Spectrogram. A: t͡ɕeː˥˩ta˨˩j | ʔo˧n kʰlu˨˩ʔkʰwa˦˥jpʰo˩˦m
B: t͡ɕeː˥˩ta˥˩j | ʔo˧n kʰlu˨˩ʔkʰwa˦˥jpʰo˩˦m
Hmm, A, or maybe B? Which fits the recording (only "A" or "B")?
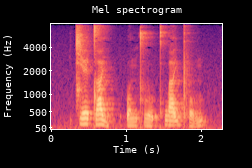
B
